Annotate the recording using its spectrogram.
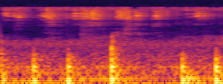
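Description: Marker pen writing on a whiteboard: a run of short strokes as a word is written letter by letter.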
